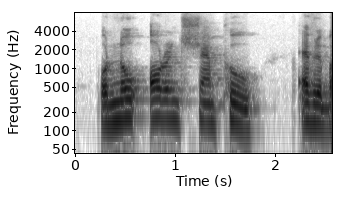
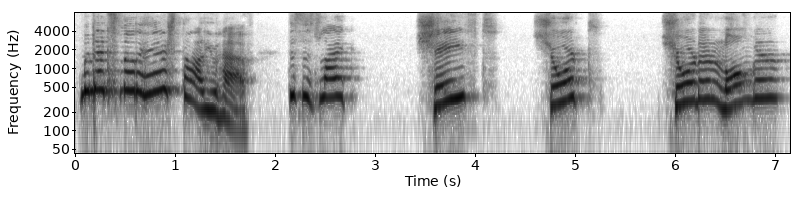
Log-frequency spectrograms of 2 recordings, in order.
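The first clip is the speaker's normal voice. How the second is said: high voice; 12 semitones higher than usual. Acted. Commentator reacting to the haircut.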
